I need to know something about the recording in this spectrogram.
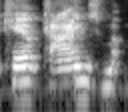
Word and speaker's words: Kimes: I saw Mia Kimes is how you say her last name, I think. Yes, Kimes.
